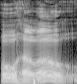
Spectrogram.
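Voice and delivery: self-serious, solemn, corny cartoon hero voice acting. Mocking the show's stupid voice acting: deep Thundercats voice acting. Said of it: "real deep and stuff".

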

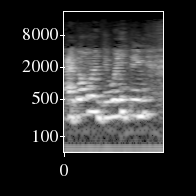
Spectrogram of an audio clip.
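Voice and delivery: ordinary delivery

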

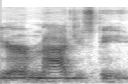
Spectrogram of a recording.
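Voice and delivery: put-on old man's creaky voice, projected and carrying. Narrator reading Osprey addressing the queen from his boulder: creaky aged Osprey voice. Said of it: "he said in a creaky voice with age".

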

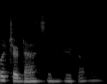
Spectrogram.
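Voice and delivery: put-on sorrowful delivery. Quoting a movie line the way it was delivered: imitating a sorrowful delivery. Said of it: "the way he delivered that with, like, such sorrow in his voice".

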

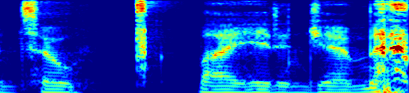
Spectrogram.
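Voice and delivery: mock sad voice. Host begins the last segment after a co-host's remark: mock sad voice. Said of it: "Maybe I should talk this like this".

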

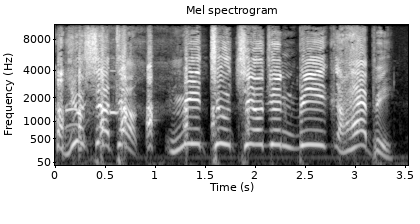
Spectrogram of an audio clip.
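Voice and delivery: very high, halting broken English. Speaker acts out a man talking in broken English. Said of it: "a man is talking to you in broken English".

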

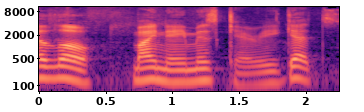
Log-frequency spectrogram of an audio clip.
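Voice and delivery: very slow, drawn-out computer robot voice. Imitating a skate video voiceover: Microsoft Sam voice. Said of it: "the Microsoft Sam voice".

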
